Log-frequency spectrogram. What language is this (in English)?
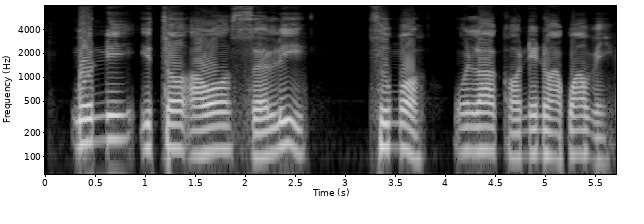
Yoruba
